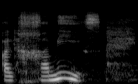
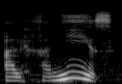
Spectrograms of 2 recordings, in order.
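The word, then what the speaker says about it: الخميس: Звертаю вашу увагу, що четверг, коли ми кажемо альхаміс, ми не кажемо х, просто ми наче відкашлюємось. Ми кажемо альхаміс. І, до речі, ми кажемо альхаміс з довгим звуком і з наголосом на звук і.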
